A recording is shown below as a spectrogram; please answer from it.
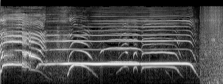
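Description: A woman's high-pitched celebratory scream, falling in pitch at first and then held steady for about three seconds, as in cheering a home run.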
